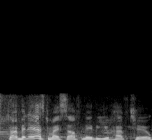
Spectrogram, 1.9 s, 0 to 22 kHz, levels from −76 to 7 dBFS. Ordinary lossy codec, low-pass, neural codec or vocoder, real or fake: AAC, 48 kbps; 7.2 kHz; none; real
